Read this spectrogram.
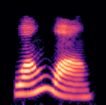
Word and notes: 往往: Chinese

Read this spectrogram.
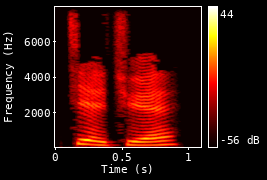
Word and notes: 解决: Chinese

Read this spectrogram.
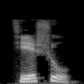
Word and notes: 结束: Chinese

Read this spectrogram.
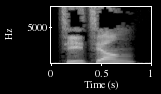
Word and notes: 即将: Chinese

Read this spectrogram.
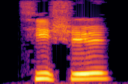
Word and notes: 其实: Chinese

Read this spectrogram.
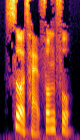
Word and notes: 色彩: Chinese

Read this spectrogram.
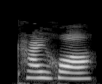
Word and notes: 开花: Chinese

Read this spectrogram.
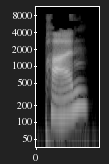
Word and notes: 盘: Chinese

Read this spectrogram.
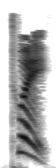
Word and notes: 退: Chinese

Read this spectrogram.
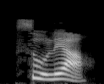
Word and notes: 塑料: Chinese

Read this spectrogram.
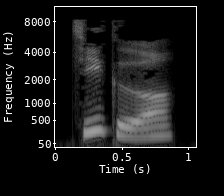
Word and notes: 及格: Chinese

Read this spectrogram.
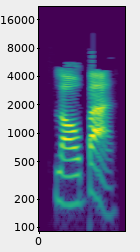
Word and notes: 老板: Chinese

